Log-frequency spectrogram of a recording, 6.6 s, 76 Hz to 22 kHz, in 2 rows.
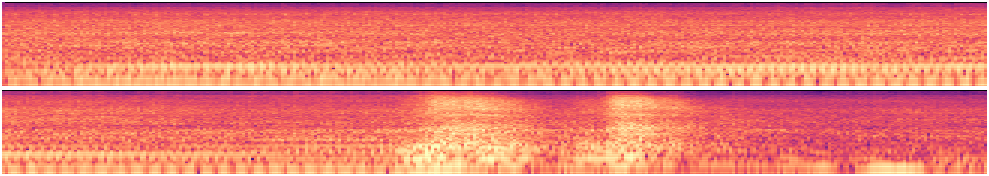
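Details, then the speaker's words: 1991 Mazda RX-7 FC3S S5 convertible 13B rotary with a new Pacesetter exhaust, recorded inside a garage after a manual swap: buzzy idle, then two revs that crackle and rasp at the top; raspy exhaust note. "I don't know how well you can hear me, but it's a little raspy."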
